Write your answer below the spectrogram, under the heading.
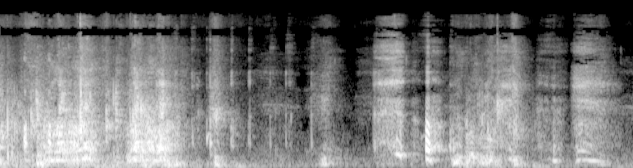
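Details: Scottish Terrier Rory having a tantrum indoors while his owners are away: gargling, grumbling growls and throaty mutters in uneven bursts, with loud rough vocalising at the start and broken grumbles throughout.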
